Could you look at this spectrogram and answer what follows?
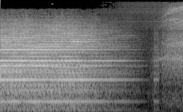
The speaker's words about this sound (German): Die Ukrainerinnen und Ukrainer haben sich daran angepasst, doch gewöhnen an die heulenden Sirenen und die Angriffe wollen sie sich nicht.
